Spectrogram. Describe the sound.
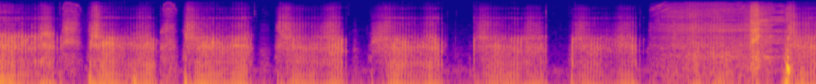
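A person imitating a cat makes a rough, rumbling purr with their voice, repeated in bursts with short pauses between, ending in a brief breathy rustle.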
